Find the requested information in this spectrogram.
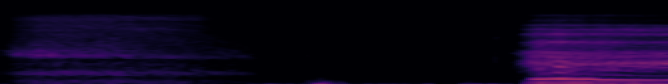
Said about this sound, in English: So to end this podcast, I'd like to take a well-needed big deep breath in.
